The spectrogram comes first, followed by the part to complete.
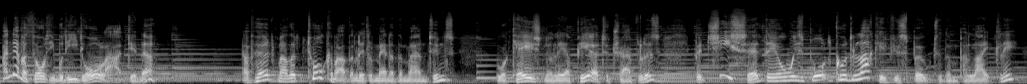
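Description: A man's voice: lowish voice, huge pitch swings, quick pace, over music. A man voicing a frank young boy in a storybook reading.

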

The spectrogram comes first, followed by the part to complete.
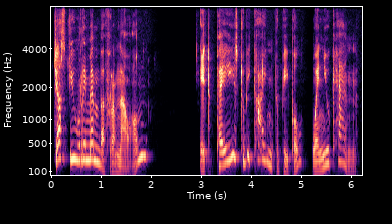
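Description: A man's voice: high-pitched, huge pitch swings, measured pace, creaky, darkish tone, husky, pitched above the performer's own voice, heavily acted. A man voicing a small talking cricket in a storybook reading, speaking in a scolding, moralizing way.

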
